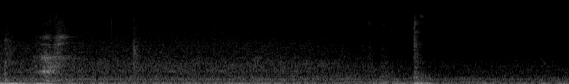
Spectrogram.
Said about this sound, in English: And maybe we'll shut the door a little bit.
